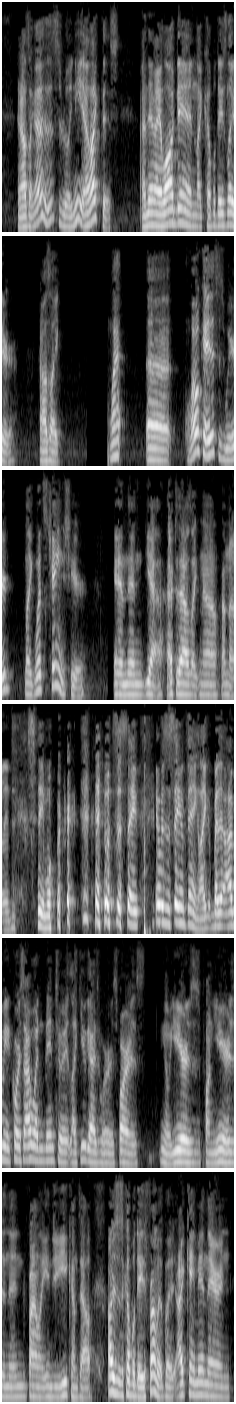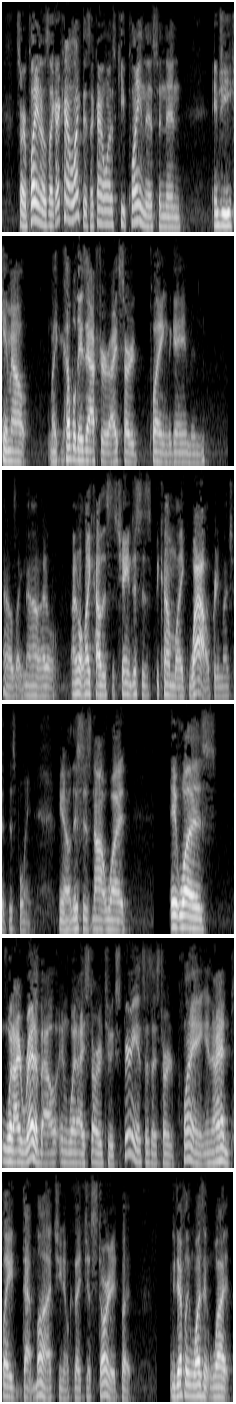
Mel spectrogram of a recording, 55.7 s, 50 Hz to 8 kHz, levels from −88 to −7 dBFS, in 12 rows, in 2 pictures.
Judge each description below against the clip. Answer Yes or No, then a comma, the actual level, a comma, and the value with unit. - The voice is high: No, low, 135 Hz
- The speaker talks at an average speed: No, fast, 215 wpm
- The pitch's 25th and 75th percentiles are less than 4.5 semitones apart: Yes, average, 3.6 semitones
